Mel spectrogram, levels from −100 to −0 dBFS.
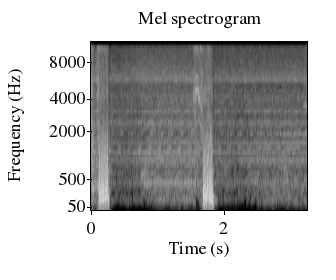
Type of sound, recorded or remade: recorded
